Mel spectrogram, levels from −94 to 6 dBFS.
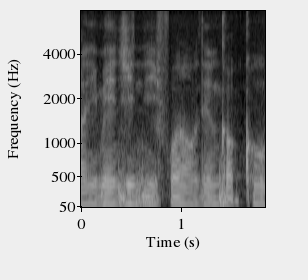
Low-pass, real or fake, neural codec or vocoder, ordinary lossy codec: none; real; none; none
